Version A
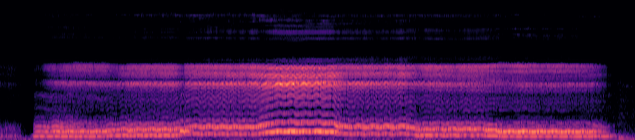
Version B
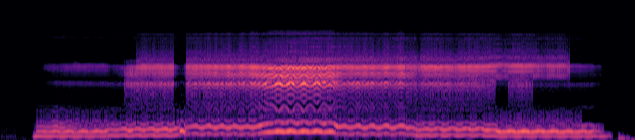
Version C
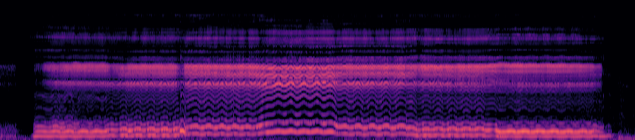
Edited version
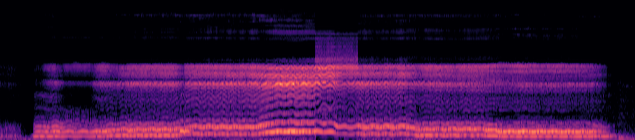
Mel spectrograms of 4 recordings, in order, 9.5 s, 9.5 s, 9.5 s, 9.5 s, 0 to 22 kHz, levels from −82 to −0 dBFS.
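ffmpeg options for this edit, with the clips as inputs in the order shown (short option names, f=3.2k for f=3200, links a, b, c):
-filter_complex "[1:a]asplit=2[a][b];[0:a]asplit=3[c][d][e];[c]atrim=end=0.97[f];[a]atrim=start=0.81:end=1.5[g];[d]atrim=start=1.34:end=4.722[h];[b]atrim=start=4.718:end=5.362[i];[e]atrim=start=5.358[j];[f][g]acrossfade=d=0.16:c1=tri:c2=tri[k];[k][h]acrossfade=d=0.16:c1=tri:c2=tri[l];[l][i]acrossfade=d=0.004:c1=hsin:c2=hsin[m];[m][j]acrossfade=d=0.004:c1=hsin:c2=hsin"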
